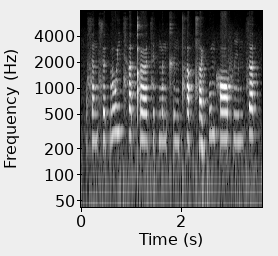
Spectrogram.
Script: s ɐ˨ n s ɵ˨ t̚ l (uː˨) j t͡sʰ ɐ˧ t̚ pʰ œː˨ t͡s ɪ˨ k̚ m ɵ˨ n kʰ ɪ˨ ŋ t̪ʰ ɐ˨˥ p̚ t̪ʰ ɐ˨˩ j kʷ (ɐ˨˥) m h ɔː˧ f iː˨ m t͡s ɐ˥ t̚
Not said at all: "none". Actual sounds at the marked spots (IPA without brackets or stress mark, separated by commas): uː˥, ɐ˥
